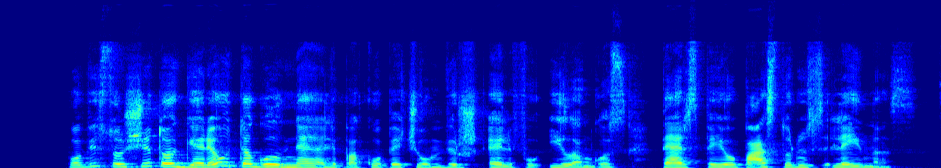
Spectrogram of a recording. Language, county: Lithuanian, Panevėžys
